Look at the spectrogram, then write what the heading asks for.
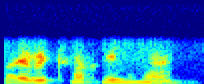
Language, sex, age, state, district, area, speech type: Bodo, female, 45-60, Assam, Kokrajhar, urban, conversation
